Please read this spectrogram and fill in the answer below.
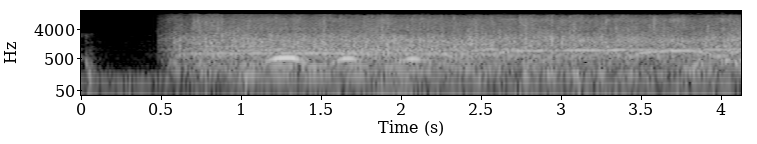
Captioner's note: cheers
